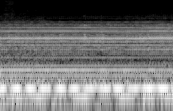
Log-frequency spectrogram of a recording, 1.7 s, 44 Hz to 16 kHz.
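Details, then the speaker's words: Used Ibanez 7-string electric guitar through an amp sim/distortion, strings untouched: steady low mains hum with buzzy edge; selector not grounded and cavity unshielded. "and when I'm touching any metal Parts in a guitar the noise will go away but the strange thing is when I touch the pickup selector the noise will actually [Music] amplify my assumption is that the pickup selector is not connected to the ground Loop"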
